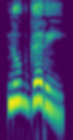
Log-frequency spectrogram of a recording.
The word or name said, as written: ನಗೆಗಾರ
